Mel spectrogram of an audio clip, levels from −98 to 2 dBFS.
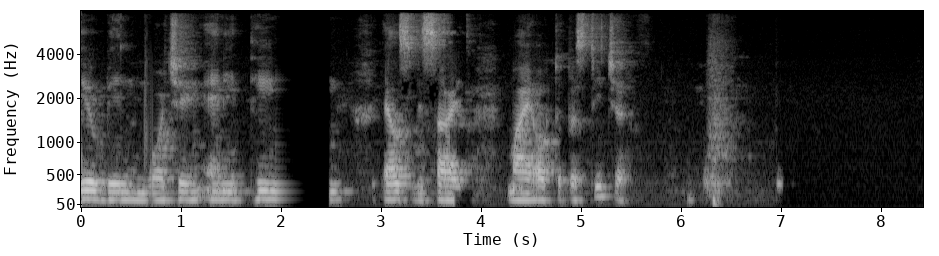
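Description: Loose connector crackle runs from 0.63 to 0.71 s, a brief irregular burst of scratchy crackle lasting about 80 ms. It is the sound of a worn or dirty contact briefly making and breaking as something shifted, so the signal is chopped on and off many times within that short span.

A short stall from a late packet follows at 1.82 to 1.86 s. The receiver's buffer emptied for a moment when the next packet had not yet arrived, so it held the sound it already had for about 23 ms, then carried on from the same point once the data turned up. Nothing is lost. The effect is a syllable held slightly too long, with a slight buzz or dip.

A call audio freeze comes at 1.94 to 2.50 s. The speech stops moving forward for about 0.54 s. The last sound is drawn out as a fading buzz or hiss, then drops to silence for roughly 0.29 s before the speech resumes exactly where it left off. The likely cause is packets being held up on the way, so the receiver's buffer ran dry and it had to wait. 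A gap is inserted rather than anything being skipped. Across the clip the call codec's band limit means there is no content above 8 kHz, which fits G.722 running at 64 kbps.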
